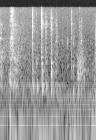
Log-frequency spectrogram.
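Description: Typing on a Mac keyboard, a quick irregular run of light key clicks, close up and fairly quiet.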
